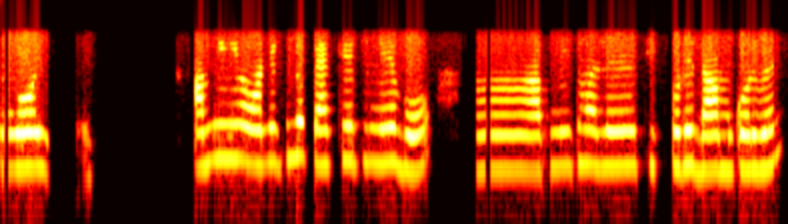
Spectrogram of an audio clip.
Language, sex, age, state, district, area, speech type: Bengali, female, 30-45, West Bengal, Hooghly, urban, conversation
